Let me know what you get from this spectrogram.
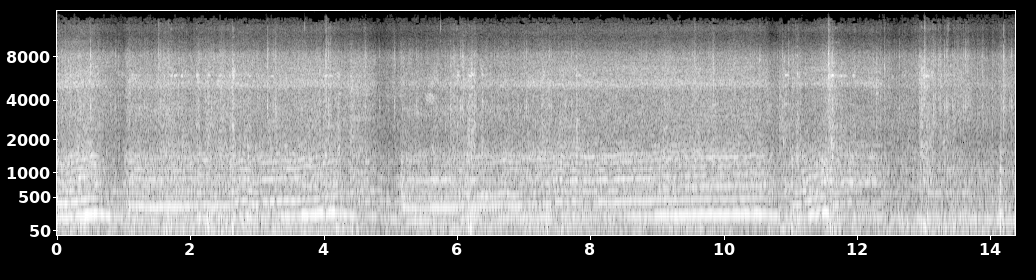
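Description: Toyota AE86's 4A-GE 20-valve four-cylinder engine heard from inside the cabin, accelerating hard. The pitch climbs and drops back at the gear changes, about five seconds in and again near eleven seconds, where it briefly rises and falls sharply.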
